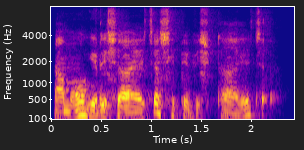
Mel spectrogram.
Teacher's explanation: make sure that ish, this is cerebral ish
